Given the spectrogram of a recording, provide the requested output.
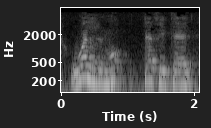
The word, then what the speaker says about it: والمؤتفكات: والمؤتفكات. الكاف بدون ألف بس رسم لك عليها ألف عشان تنطقها بالألف، والمؤتفكات.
